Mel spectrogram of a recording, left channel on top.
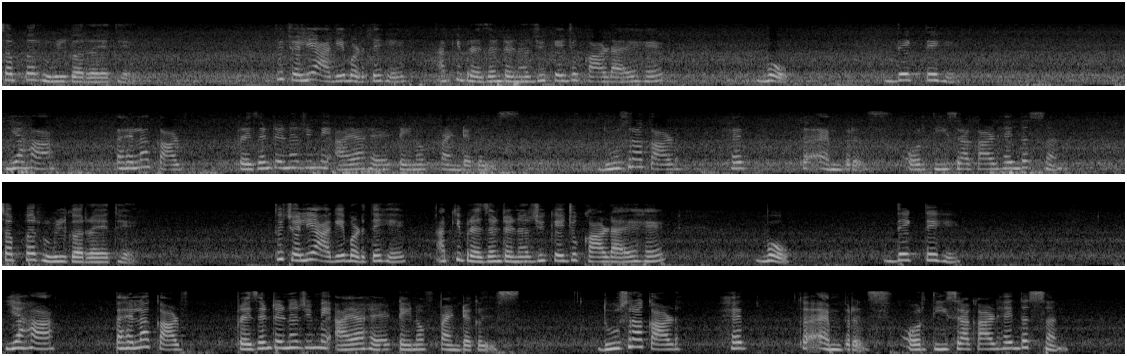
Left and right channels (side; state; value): both; normal; correlation 0.13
